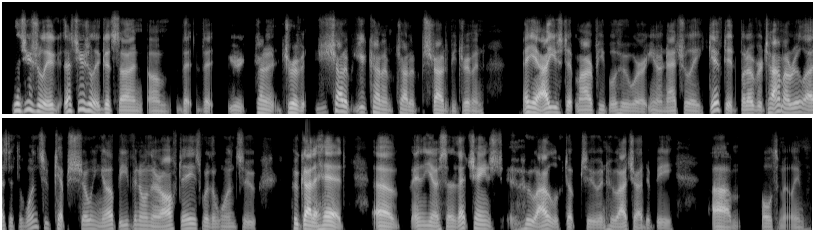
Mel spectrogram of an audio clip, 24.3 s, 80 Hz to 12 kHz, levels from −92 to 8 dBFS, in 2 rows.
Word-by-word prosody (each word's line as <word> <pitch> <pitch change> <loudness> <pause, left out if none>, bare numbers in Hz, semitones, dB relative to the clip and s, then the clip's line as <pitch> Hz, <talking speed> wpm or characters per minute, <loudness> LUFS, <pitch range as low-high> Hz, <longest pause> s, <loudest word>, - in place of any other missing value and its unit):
that's 195 0 +2
usually 170 - +3
that's 185 0 +1
usually 220 -4 +2
a - - -3
good 120 -1 +1
sign, 100 -1 +1
um, 95 -2 -5
that - - -6
that - - -6 0.2
you're 105 -3 -5 0.2
kinda 120 -6 0
drive 130 -4 +3 0.2
you're 125 +3 -11
try 175 0 +3
to 155 - +4
you're 150 - -3
kinda 125 -5 -1
trying 110 -5 0
to 95 - -5
trying 110 -3 +2
to 95 - -14
be 90 - -12
driven, 95 -2 -4 0.6
and, 150 - +5
yeah, 140 - +7
I - - +11
used 140 -2 +2
to - - +1
admire 105 0 +1
people 100 -4 -7
who 100 -2 -5
were, 90 -4 -3
you 110 - -7
know, 95 -3 -4
naturally 95 0 -3
gifted, 205 -1 +2
but 110 - 0
over 115 -2 +2
time, 135 +7 +4
I 130 - +3
realized 125 -5 +1
that 105 - -10
the 100 - -13
ones 155 - -7
who 150 - -8
kept - - -4
showing 125 -4 -4
up, 120 +1 0
even 125 +3 -7
on 115 -1 -2
their 100 -3 -1
off 120 +5 +3
days, 135 +2 -2
were 105 -2 -6
the 95 -1 -8
ones 95 0 -9
who 85 -3 -8 0.6
who 140 - -1
got 115 - +8
ahead, 115 +4 +6 0.5
uh, - - +6 0.3
and, 115 +1 -1
you 115 -1 +1
know 100 - +1
so 100 -2 -2
that 155 - +2
changed 125 -7 0 0.3
who 130 -1 -1
I - - +6
looked - - -6
up - - -3
to 90 -2 -6
and 85 +2 -8
who 100 -3 -5
I 95 - +3
tried - - -4
to - - -10
be, 80 -3 -8 0.6
um, 85 -6 +2 0.4
ultimately. 95 -2 -7
110 Hz, 200 wpm, -23 LUFS, 95-130 Hz, 0.6 s, I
